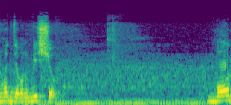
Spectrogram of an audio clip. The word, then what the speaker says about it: বিশ্ব: দেখি প্রথমে বর ক্ষেত্রে দ্বিতীয় উচ্চারণ হয় যেমন বিশ্ব বর উচ্চারণটা হয় না শব্দের অর্থাৎ যে দ্বিতীয় উচ্চারণ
